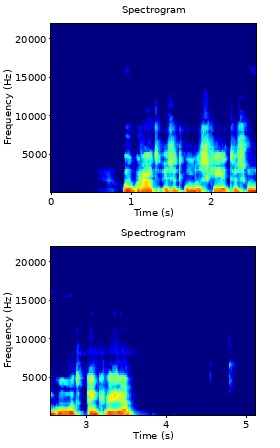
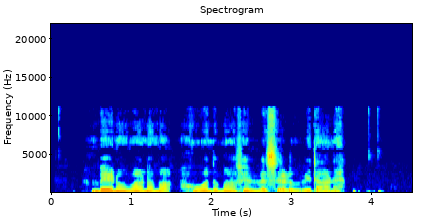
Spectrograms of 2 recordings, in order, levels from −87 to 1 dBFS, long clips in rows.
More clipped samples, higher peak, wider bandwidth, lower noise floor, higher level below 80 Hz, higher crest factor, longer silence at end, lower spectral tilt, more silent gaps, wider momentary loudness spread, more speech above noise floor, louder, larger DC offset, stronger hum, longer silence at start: neither; first, -8 dBFS vs -12 dBFS; second, 9 kHz vs 11.5 kHz; first, under -90 dBFS vs -50 dBFS; second, -74 dBFS vs -66 dBFS; second, 14 dB vs 20 dB; first, 1.55 s vs 0.4 s; first, -6.5 dB/octave vs -5 dB/octave; neither; second, 6 LU vs 16 LU; first, over 70 dB vs 20 dB; first, -21 LUFS vs -30 LUFS; neither; neither; first, 0.9 s vs 0.5 s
